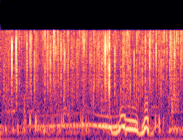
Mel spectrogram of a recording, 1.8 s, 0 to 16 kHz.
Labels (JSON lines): {"label": "biophony, cascading saw", "recorder": "SoundTrap 600 or HydroMoth"}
